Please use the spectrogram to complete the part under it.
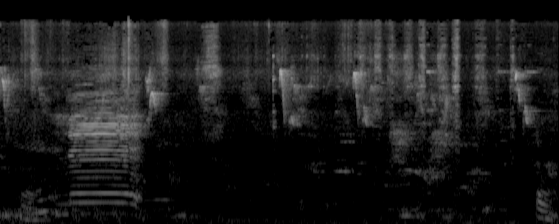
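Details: Calf during nose-rope tying gives one short, rising, harmonic bawl of under a second; quieter handling sounds and scattered clicks follow.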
